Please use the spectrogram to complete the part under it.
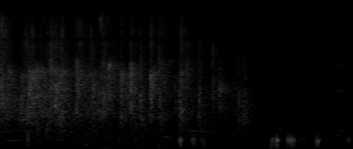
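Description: Applause from a congregation at a church high school youth worship service: a dense, steady wash of clapping that thins toward the end into a few louder, scattered claps.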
